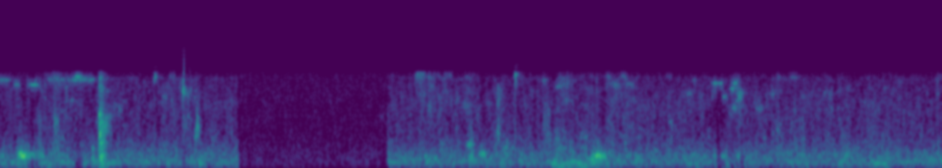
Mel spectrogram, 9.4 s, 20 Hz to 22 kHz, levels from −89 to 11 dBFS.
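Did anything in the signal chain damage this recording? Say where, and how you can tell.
Yes. Codec stage: tandem speech coding throughout. Rough, warbly speech with nothing above 3.8 kHz fits three chained speech codecs, each re-encoding the previous codec's artefacts.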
